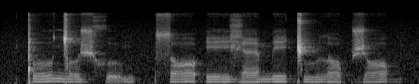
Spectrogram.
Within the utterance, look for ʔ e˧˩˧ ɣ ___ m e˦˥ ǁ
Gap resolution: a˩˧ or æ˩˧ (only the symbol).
æ˩˧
